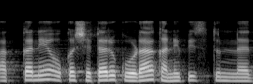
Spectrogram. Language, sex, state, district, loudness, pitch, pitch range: Telugu, female, Telangana, Komaram Bheem, -16 LUFS, 185 Hz, 175-200 Hz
